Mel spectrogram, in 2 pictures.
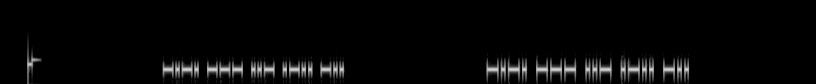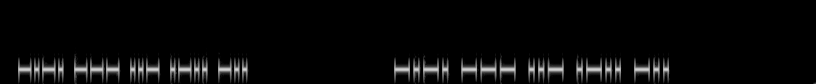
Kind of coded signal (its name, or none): Morse code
